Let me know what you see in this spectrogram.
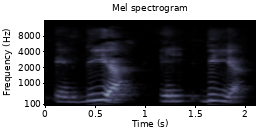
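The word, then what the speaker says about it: día: E não é assim que se pronuncia o D no espanhol. É di, el dia.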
